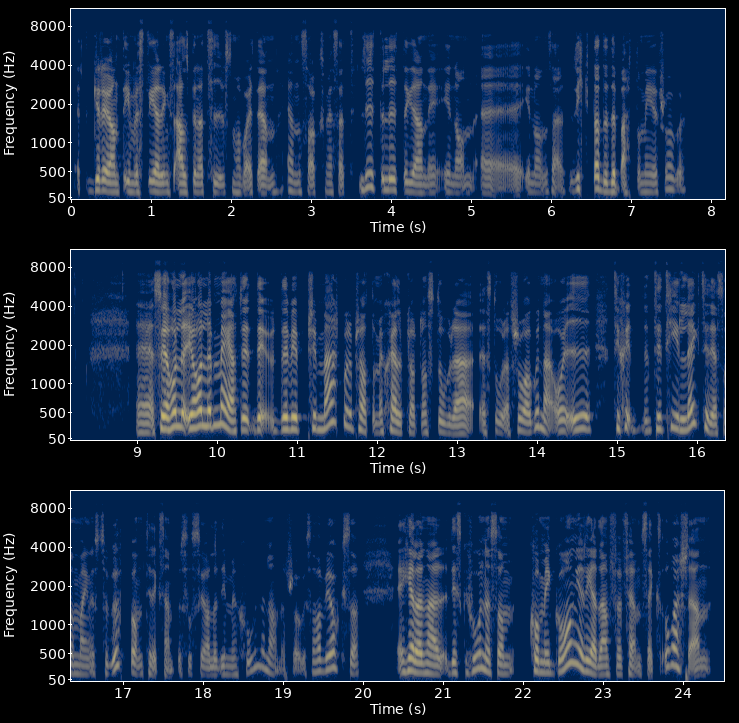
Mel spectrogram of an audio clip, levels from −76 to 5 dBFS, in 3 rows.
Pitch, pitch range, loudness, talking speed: 175 Hz, 155-230 Hz, -28 LUFS, 205 wpm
